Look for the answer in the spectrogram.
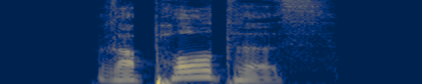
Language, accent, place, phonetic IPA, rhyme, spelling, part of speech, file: German, Germany, Berlin, [ʁaˈpɔʁtəs], -ɔʁtəs, Rapportes, noun, De-Rapportes.ogg
- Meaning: genitive singular of Rapport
